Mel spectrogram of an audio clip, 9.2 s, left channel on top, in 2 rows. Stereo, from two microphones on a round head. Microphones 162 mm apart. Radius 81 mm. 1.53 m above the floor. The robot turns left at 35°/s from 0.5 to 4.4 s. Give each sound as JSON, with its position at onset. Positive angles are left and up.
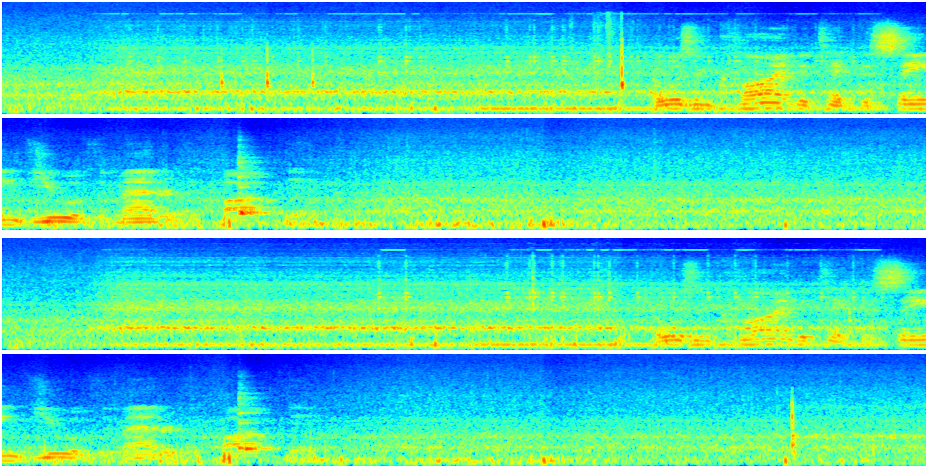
{"t": 3.2, "sound": "a man speaking", "azimuth_deg": 130, "distance_m": 0.6}
{"t": 5.8, "sound": "a cowbell", "side_deg": 15, "distance_m": 1.0}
